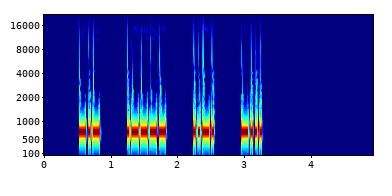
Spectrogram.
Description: Morse code, heard as a keyed tone, about 34 wpm, spaced as for 16 wpm, 700 Hz. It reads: K1FB
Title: USA Call Signs - 4 Characters - 4x Character Spacing - 35wpm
